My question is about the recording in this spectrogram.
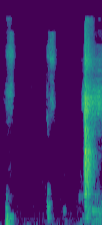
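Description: Mostly quiet, with two faint brief sounds, then near the end a sudden sharp snap-like hit as electronic background music starts.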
